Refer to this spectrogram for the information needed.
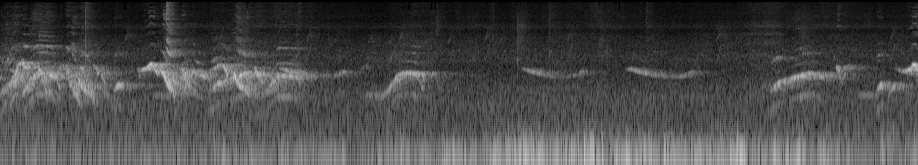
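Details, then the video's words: Currawong calling on the Gold Coast: loud ringing, yodel-like whistles and slurred rising and falling notes, in phrases spread across the recording, with a rumbling background of low noise. "Hibiscus Sounds | The Currawong"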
